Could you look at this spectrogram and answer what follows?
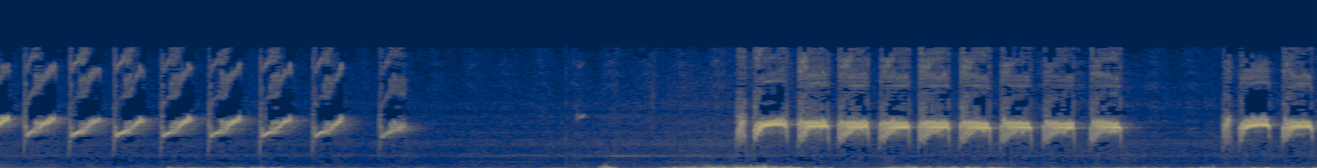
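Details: Sunbird called the five-colour sunbird, singing competitively as a lure. Quick, upswept whistled notes stop after two seconds. After a gap with low thuds and rumble, a faster buzzy, even series of flatter high notes begins.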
